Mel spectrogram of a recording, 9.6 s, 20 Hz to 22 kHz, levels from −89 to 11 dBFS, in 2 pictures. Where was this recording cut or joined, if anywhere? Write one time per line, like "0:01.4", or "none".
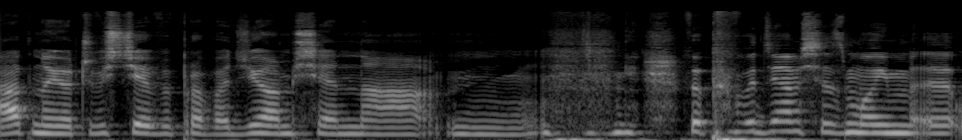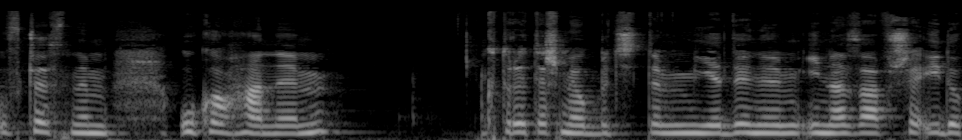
none

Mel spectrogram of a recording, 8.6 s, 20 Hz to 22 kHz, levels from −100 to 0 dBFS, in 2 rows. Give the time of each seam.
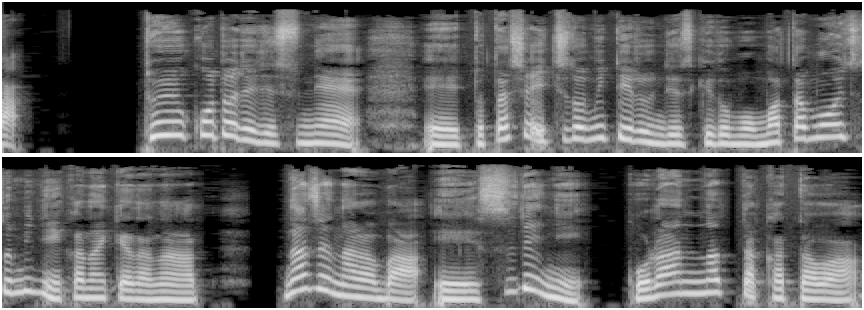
0:06.4

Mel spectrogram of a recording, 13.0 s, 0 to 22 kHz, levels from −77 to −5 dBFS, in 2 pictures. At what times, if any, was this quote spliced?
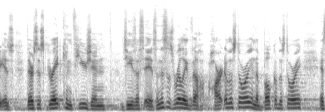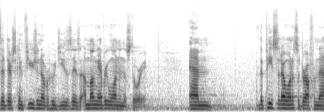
0:02.4

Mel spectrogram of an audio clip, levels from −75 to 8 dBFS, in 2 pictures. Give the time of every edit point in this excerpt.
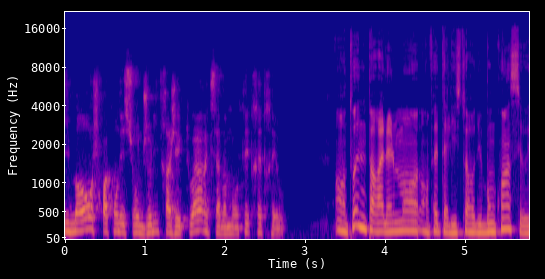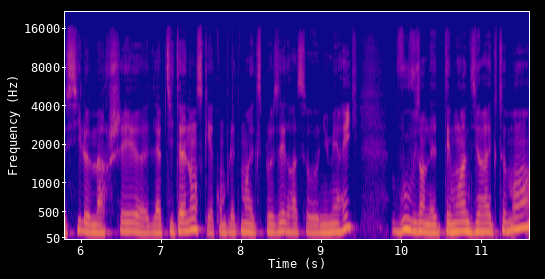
0:04.4

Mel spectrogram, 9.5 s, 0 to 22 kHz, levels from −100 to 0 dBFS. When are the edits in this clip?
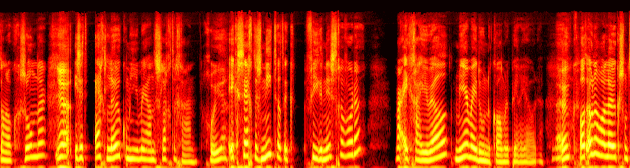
none

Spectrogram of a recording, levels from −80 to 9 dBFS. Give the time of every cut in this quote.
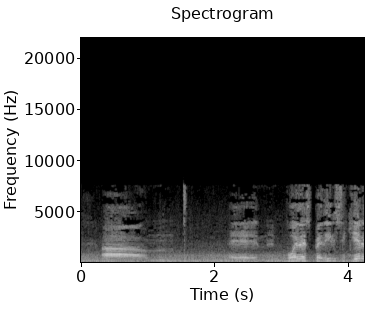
none

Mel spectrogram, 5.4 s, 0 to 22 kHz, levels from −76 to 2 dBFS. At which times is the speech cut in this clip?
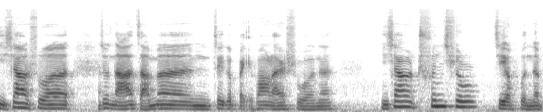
0:01.0

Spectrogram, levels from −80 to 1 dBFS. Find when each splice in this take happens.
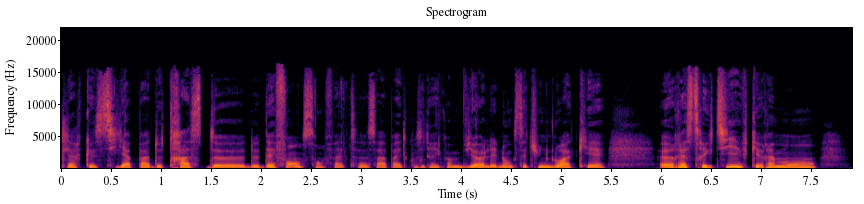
none

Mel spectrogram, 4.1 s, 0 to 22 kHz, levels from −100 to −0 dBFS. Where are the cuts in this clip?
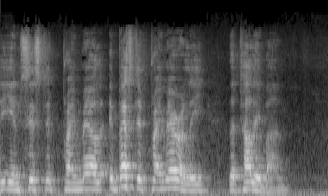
0:02.9

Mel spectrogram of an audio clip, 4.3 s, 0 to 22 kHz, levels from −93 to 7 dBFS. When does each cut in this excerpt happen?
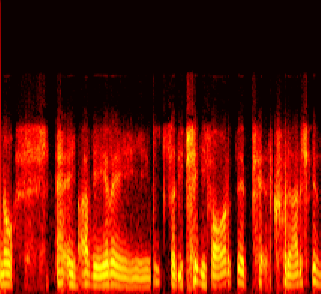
0:01.0
0:02.0
0:02.8

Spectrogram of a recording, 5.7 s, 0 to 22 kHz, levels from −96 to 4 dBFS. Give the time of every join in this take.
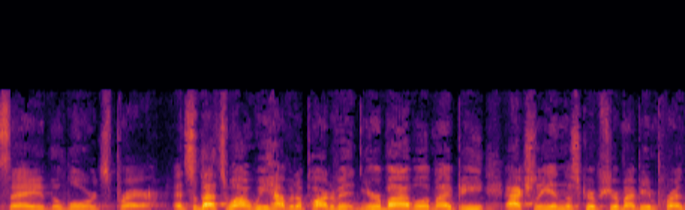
0:01.4

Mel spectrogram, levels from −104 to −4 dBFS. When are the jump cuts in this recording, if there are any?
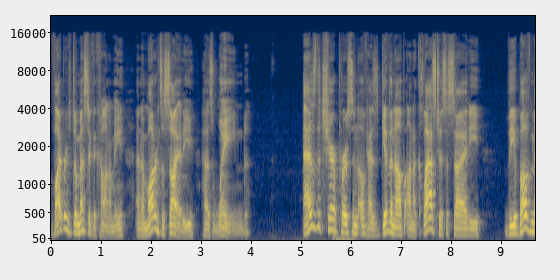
0:06.3
0:07.7

